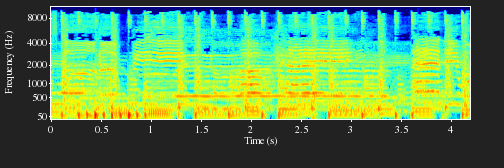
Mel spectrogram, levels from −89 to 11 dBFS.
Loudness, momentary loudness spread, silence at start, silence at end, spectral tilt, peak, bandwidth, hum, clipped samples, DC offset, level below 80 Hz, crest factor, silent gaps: -13 LUFS; 4 LU; 0 s; 0 s; -4.5 dB/octave; 0 dBFS; 10.5 kHz; none; under 0.1%; under 0.1%; -22 dBFS; 14 dB; none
